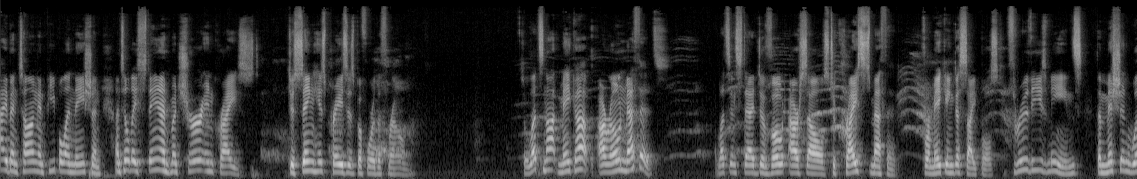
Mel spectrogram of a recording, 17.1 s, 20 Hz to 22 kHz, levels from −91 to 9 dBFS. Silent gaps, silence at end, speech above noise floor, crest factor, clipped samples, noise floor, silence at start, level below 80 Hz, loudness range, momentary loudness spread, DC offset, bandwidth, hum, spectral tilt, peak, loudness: none; 0 s; 44 dB; 20 dB; under 0.1%; -65 dBFS; 0 s; -66 dBFS; 5 LU; 12 LU; under 0.1%; 19 kHz; none; -2.5 dB/octave; -2 dBFS; -21 LUFS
